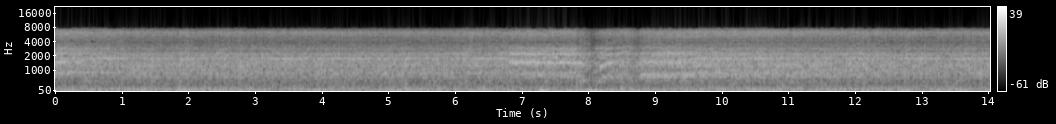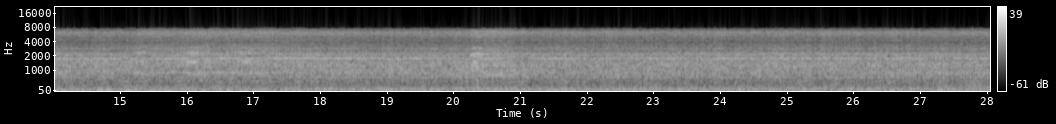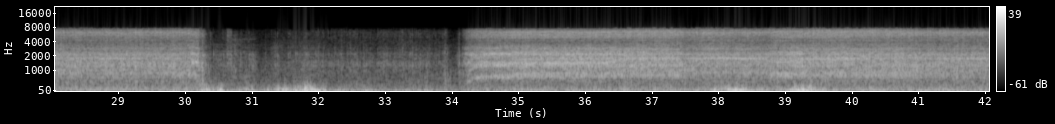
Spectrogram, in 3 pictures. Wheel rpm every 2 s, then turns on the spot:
230, 230, 230, 200, 200, 230, 230, 230, 230, 230, 230, 230, 230, 230, 230, 50, 20, 140, 220, 230, 230.
30-34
